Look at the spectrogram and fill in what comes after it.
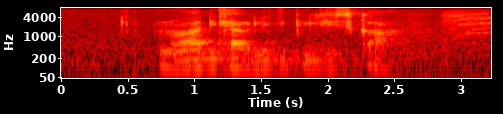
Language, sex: Northern Sotho, male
